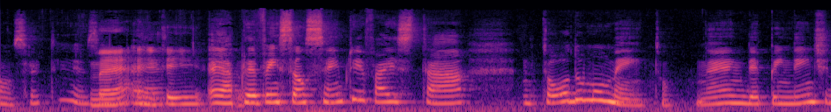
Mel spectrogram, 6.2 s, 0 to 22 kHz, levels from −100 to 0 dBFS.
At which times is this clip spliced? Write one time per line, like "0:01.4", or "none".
0:03.9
